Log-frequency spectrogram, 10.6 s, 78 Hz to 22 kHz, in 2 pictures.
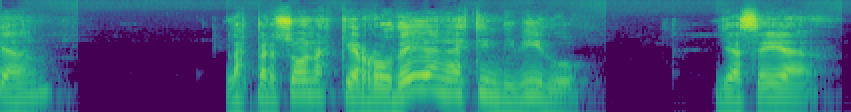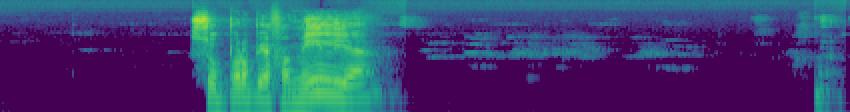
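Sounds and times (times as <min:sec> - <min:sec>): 
speech: 0:00.0 - 0:00.4, 0:01.4 - 0:03.7, 0:04.5 - 0:05.2, 0:06.5 - 0:07.8
rooster crowing: 0:07.9 - 0:10.5.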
